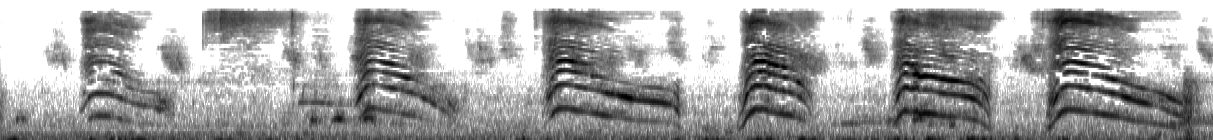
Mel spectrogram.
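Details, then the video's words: Tabby kitten in a case giving repeated plaintive meows, six falling harmonic cries roughly every one to one and a half seconds, growing louder toward the end. "tiger cat in a cres"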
